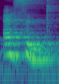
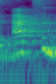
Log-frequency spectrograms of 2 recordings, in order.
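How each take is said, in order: First: एसेंट with the k sound missing; incorrect pronunciation. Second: एक्सेंट with a clear k before the s; correct pronunciation. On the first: Teacher shows students' mistake, mispronouncing accent as एसेंट. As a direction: say "ASS-ent", dropping the k. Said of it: "ये incorrect pronunciation है". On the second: Teacher models the word for students, correctly pronouncing एक्सेंट as "ak-sent". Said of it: "जैसे एक्सेंट है". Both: Shown as a demonstration.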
